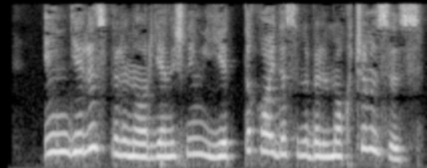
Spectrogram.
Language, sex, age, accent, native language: Uzbek, female, 18-24, Surxondaryo, Uzbek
